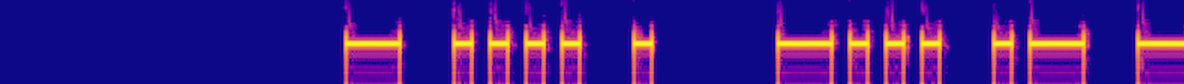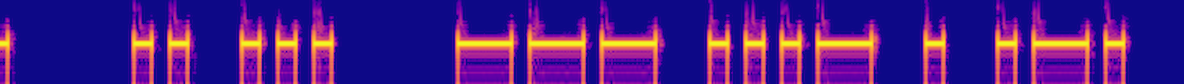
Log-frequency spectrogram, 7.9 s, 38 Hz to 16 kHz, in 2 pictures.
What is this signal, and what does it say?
Morse code, heard as a keyed tone, about 20 wpm, 700 Hz. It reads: THE BAT IS OVER
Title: Sentences from Top 1500 Words 20wpm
